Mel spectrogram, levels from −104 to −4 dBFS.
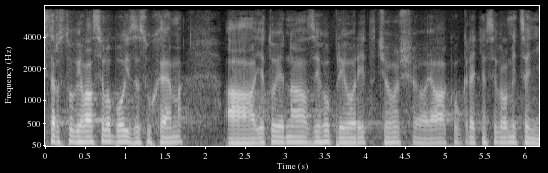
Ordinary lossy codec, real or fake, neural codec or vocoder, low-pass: MP3, 48 kbps; real; none; 7.2 kHz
